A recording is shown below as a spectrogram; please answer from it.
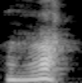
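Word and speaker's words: רק: Aqui para dizer que o poço estava vazio, tem a palavra reik e tem uma palavra que é quase igual a pronúncia rac, que significa só. Ou seja, reik. E a palavra reik aqui para significar vazio, ela está escrita igual rac, só que a pronúncia é reik, vazio ou só.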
